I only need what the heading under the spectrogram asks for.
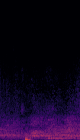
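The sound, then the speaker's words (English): A large wrestling arena crowd roars loudly and continuously during a match, a dense wash of cheering and shouting with one sharp yell bursting out near the start. “Maybe that's why, and I think that's another reason why Eddie hated this match, was because it was the crowd's just loud, but not really for them.”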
